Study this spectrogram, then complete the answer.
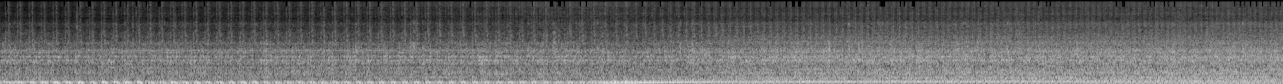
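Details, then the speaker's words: Old car, carburetor bowl filled by hand: uneven, lumpy firing about six seconds, then revs rise and steady; running rough, likely short of fuel; owner says the bowl isn't taking fuel and the fuel pump isn't pumping. "Yeah, it's not taking nothing. And that pump ain't pumping nothing."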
